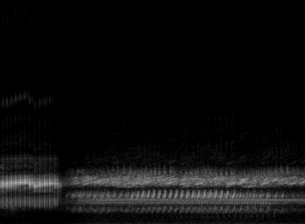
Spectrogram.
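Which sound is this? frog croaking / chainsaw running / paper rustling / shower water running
frog croaking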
